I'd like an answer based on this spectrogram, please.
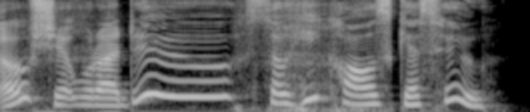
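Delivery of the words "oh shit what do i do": panicked, frantic blurt, very high-pitched. Retelling what the fifteen-year-old said after the killings: imitating panic. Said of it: "he's, like, panicking, and he's like".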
